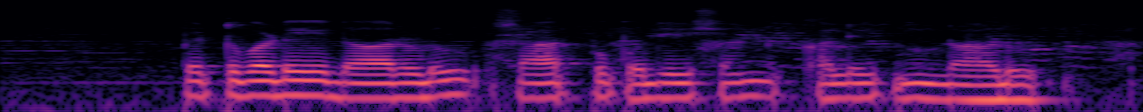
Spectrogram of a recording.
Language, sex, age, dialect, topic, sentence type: Telugu, male, 18-24, Southern, banking, statement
